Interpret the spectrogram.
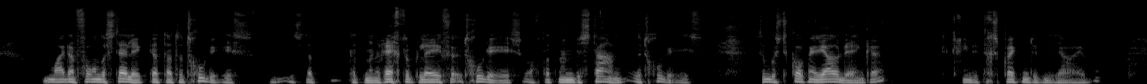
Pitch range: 100-115 Hz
